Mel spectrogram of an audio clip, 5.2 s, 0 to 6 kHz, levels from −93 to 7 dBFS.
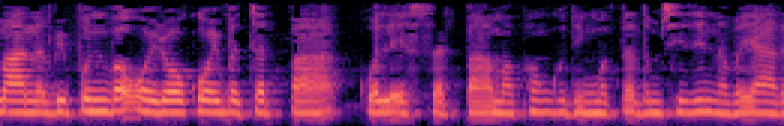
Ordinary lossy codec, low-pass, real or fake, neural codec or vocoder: MP3, 24 kbps; 5.4 kHz; real; none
